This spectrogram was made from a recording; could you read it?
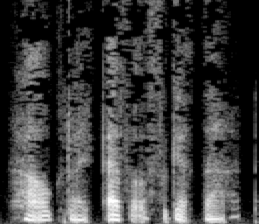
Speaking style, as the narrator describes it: He whispered

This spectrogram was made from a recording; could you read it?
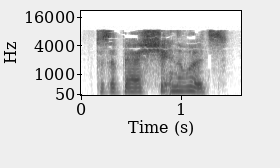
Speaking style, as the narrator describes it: She said through gritted teeth

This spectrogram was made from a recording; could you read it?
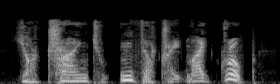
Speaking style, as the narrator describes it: she hissed

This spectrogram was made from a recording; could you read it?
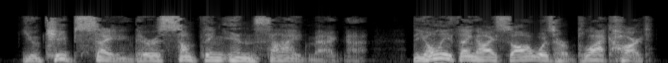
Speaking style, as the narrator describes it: Drago snarled

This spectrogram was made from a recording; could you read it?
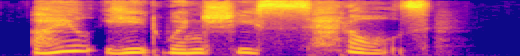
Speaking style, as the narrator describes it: she whispers

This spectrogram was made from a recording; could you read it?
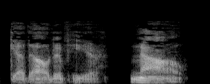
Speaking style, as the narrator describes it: His voice grating low, he said

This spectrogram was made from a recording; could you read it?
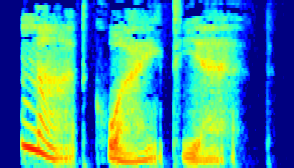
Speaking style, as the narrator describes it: the faceless purred

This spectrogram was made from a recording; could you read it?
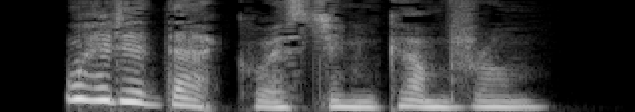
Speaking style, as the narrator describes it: Alice chuckled softly

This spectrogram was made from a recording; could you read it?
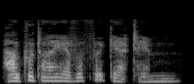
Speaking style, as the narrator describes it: He said so quietly that Maggie could hardly make out the words

